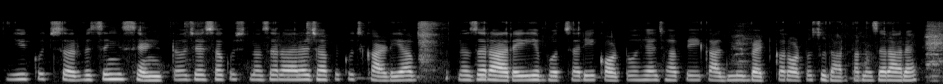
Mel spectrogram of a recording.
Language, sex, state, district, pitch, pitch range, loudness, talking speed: Hindi, female, West Bengal, Purulia, 205 Hz, 195-220 Hz, -20 LUFS, 215 wpm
